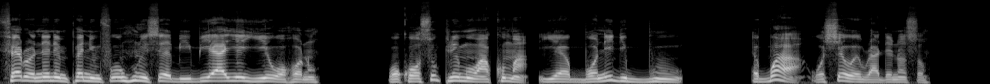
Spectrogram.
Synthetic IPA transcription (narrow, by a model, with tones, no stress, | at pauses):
fɛ˦ɾo˨nɪ̃˦nɪ̃˨m̩˨pʰæ˦nɪ̃˨m̩˨fu˦o˦ɦũ˦nũ˨sɛ˦bi˨bi˦a˦jɛ˦ji˨e˦wɔ˨ɦɔ˦nʊ̃˦ | wɔ˨kʷʰɔ˨sʊ˦pʰɪ˨nɪ̃˦mʊ̃˨wa˨kʰʊ̃˦mã̰˨jɛ˨bɔ˨nɪ̃˦dɪ˨buː˨ | ɛ˨bɔ˦a˨wɔ˨ɕɛ˦wæ˨wu˨ɾa˨dɪ˦nʊ̃˦sʊ˨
